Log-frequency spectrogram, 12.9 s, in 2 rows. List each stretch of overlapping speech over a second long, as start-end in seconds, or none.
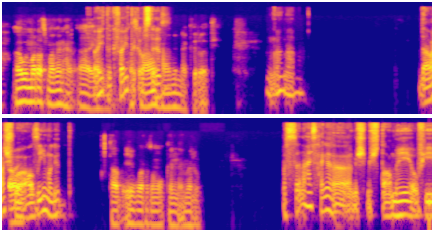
1.3-2.6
